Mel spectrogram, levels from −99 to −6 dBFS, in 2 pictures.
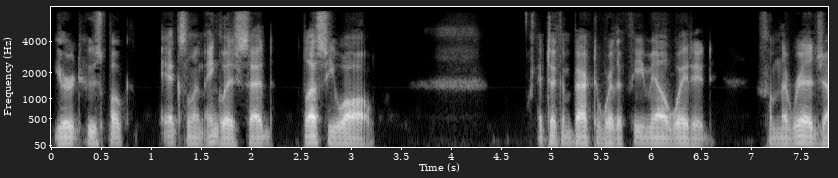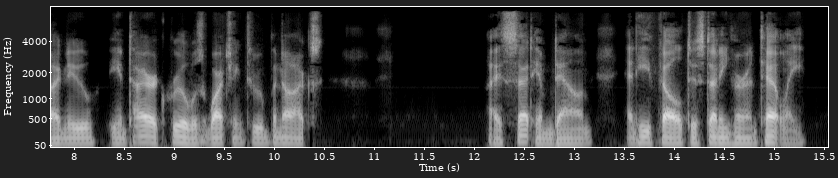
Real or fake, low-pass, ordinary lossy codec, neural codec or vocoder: fake; 7.2 kHz; MP3, 48 kbps; codec, 16 kHz, 2 kbps, X-Codec, HuBERT features, trained on LibriSpeech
